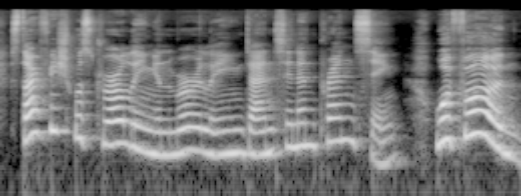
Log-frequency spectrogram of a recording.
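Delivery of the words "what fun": high, loud gleeful exclamation; giggly delight. A narrator's reading. Smiley Shark watches Starfish dance, giggly delight. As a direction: burst out in playful delight, no real giggle. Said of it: "giggled Smiley Shark".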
